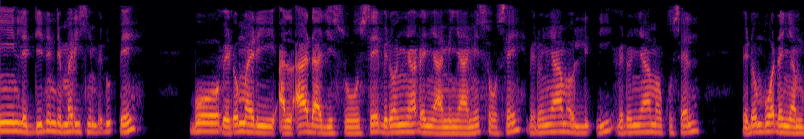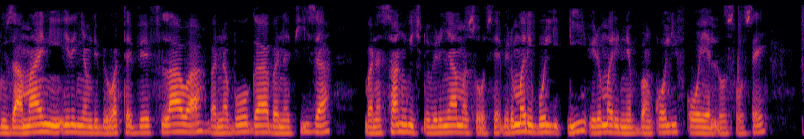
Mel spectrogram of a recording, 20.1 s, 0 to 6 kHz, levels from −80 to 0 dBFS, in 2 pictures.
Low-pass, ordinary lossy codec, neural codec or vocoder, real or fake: 5.4 kHz; AAC, 24 kbps; none; real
